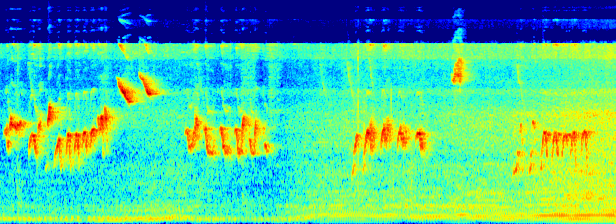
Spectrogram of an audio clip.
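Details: Young white-rumped shama singing in an Indonesian aviary: short bursts of quick chirped and whistled notes in separate phrases, one high squeaky note, over a steady low hum.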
